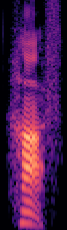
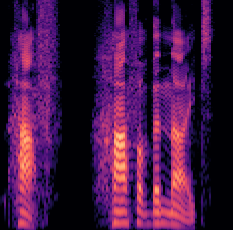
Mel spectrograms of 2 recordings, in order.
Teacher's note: We don't actually pronounce that L.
